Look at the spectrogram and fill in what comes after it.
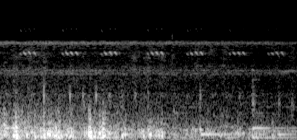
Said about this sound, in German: Also es ist irgendwie so wirklich eine Mischung aus irgendwie Herbst und Sommer, weil dieses Grillen, das hört man halt wirklich sehr oft im Sommer.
